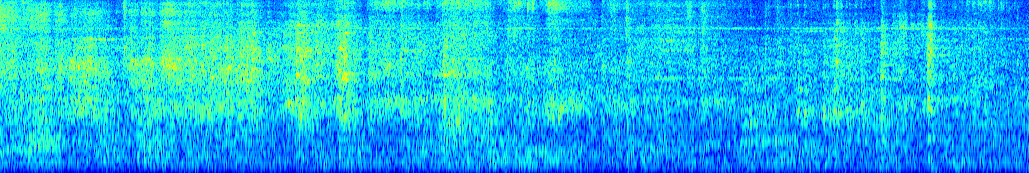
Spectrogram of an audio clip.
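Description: Railroad cars rolling past on the track: a steady rolling noise with irregular clanks and clicks from the wheels on the rails.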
